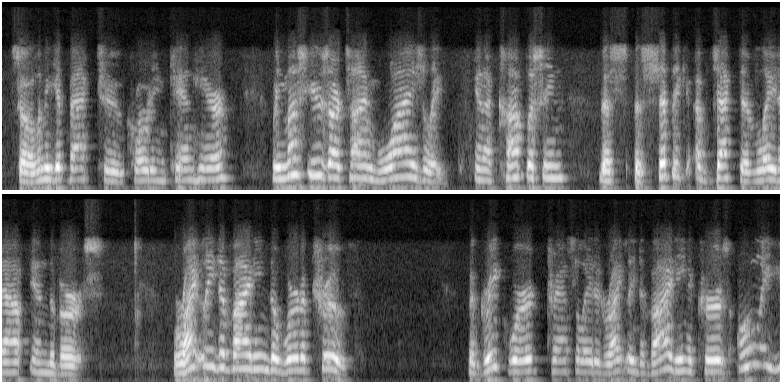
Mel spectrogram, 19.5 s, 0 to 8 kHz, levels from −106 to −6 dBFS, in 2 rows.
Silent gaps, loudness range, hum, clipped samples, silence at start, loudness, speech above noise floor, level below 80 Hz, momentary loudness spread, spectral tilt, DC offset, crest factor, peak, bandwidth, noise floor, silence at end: none; 3 LU; none; under 0.1%; 0.15 s; -21 LUFS; 52 dB; -48 dBFS; 12 LU; -9.5 dB/octave; under 0.1%; 20 dB; -2 dBFS; 4.1 kHz; -72 dBFS; 0 s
